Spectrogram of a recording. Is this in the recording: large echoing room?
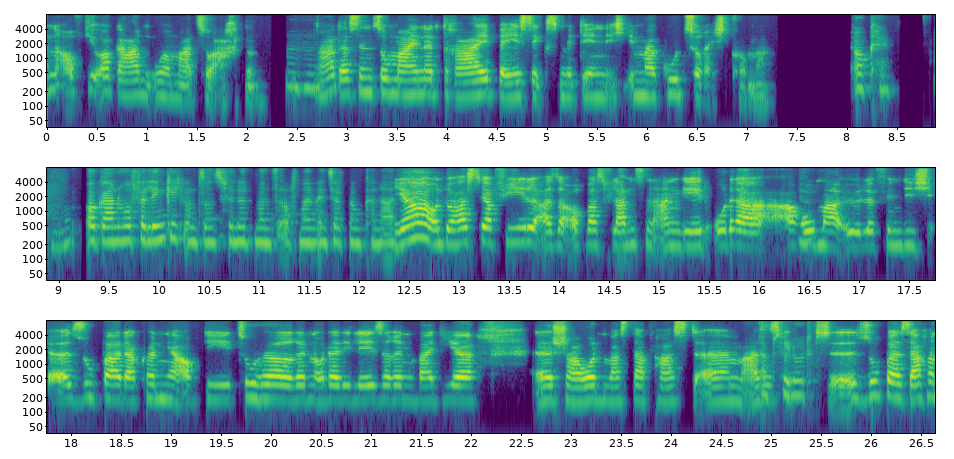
no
